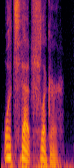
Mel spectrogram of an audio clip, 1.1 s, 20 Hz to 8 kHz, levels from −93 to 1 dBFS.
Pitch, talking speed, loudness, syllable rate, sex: 110 Hz, 160 wpm, -19 LUFS, 4.4 syllables/s, male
